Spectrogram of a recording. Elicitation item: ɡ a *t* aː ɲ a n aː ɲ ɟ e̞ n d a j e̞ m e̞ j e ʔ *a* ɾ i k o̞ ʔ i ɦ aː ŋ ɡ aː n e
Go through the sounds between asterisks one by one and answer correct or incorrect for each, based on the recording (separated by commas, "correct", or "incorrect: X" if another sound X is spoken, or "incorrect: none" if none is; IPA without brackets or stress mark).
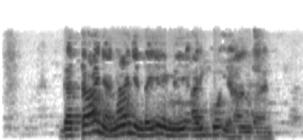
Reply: correct, correct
